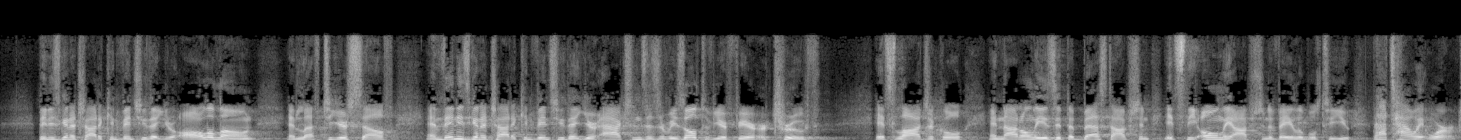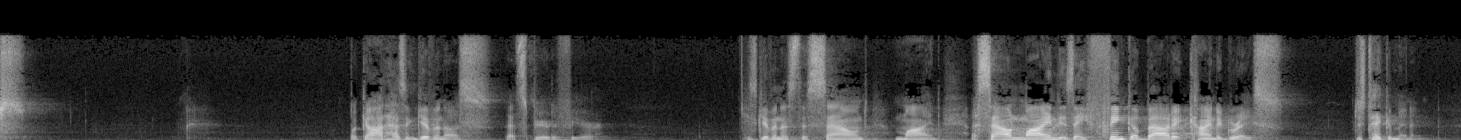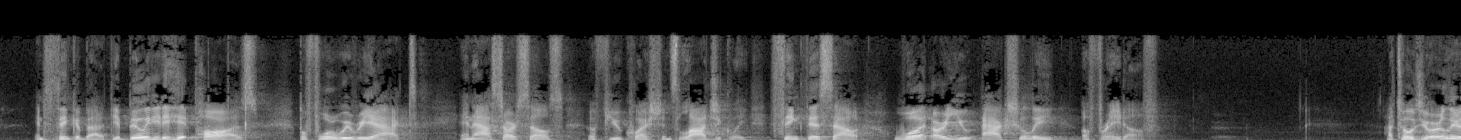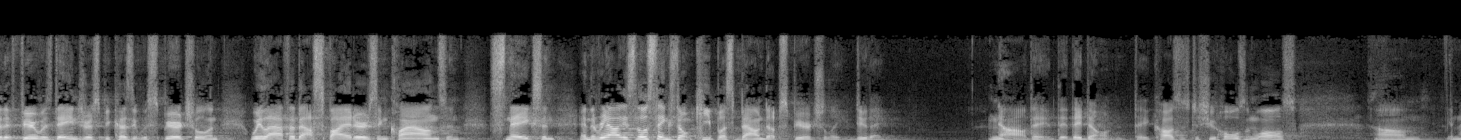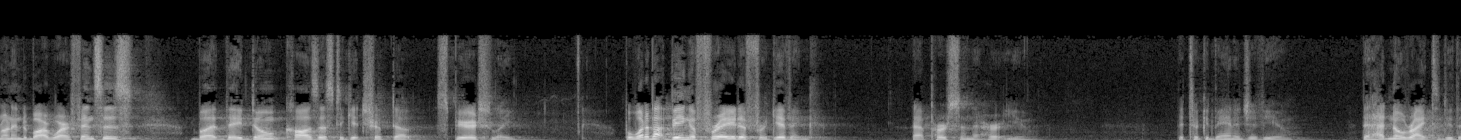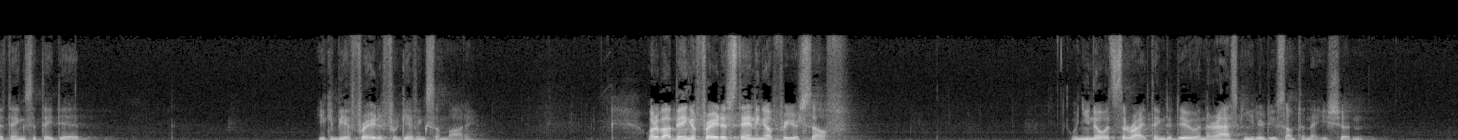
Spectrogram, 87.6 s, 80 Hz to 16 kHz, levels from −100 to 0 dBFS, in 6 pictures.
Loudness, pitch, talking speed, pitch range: -21 LUFS, 135 Hz, 165 wpm, 115-160 Hz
